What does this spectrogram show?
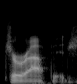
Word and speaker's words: Giraffage: sync which is Ryan Hemsworth and is it giraffage is that how it's pronounced yeah you could say giraffage I've I've I've gotten like Gir F and giraff but yeah generally giraffage is the uh okay correct way to say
